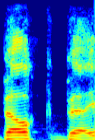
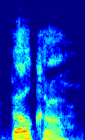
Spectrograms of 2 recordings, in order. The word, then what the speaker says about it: Belko: am i referencing I was Belko or not Belk Bay yeah Bellco mm-hmm can you spell that for me B ELC oh okay yes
